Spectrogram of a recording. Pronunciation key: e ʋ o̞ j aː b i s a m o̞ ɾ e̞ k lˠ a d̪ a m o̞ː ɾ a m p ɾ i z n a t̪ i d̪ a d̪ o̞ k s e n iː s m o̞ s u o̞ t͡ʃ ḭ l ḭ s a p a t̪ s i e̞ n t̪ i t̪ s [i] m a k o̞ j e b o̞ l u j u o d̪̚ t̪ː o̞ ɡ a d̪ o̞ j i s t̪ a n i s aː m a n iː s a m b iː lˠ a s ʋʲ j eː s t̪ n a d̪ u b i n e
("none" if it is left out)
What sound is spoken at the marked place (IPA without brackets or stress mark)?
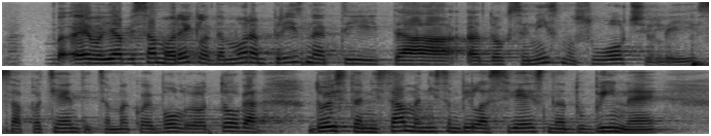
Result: a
